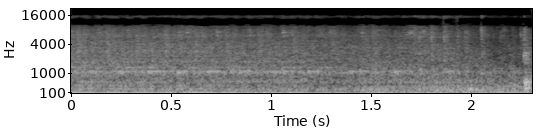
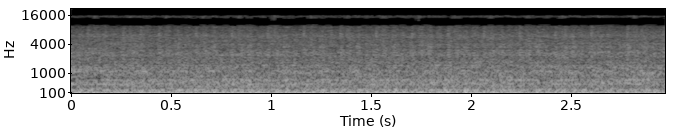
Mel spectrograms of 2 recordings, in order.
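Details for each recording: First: Mazda E1600 Bongo ute after topping the radiator and winding the idle screw 1.5 turns out. With the choke fully in, the uneven lumpy idle sags and dies within seconds. It still won't idle without choke. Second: Mazda E1600 Bongo ute after about two minutes adjusting the idle screw, not yet warmed up. Low, slow, steady idle with a soft even beat and no misses. Owner may raise it slightly; no tacho fitted.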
